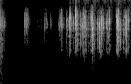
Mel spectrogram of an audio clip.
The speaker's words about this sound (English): Sound of the dice.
